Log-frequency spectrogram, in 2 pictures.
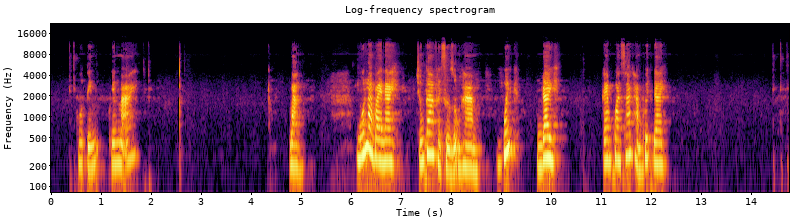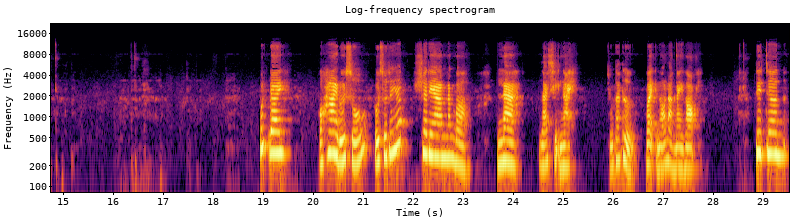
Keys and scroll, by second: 11.5 ctrl+v, 12.0 ctrl+v, 12.0 w, 12.0 BackSpace.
